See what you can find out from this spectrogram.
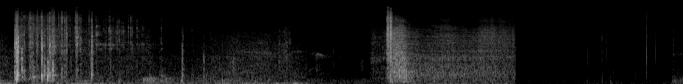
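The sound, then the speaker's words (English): Spruce and birch firewood being handled to build a fire: scraping, crunching and knocking of wood, one louder burst of clatter near the end, then near silence with a few faint clicks. “we're going to need to build a fire. Nice piece of spruce. A little bit of birch.”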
